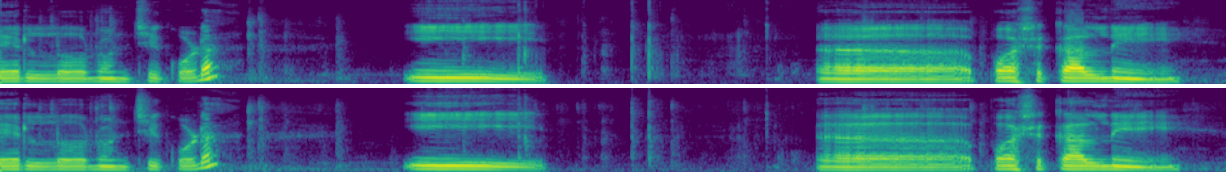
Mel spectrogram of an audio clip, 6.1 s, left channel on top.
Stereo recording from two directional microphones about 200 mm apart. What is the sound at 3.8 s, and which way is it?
Speech, 20° right (ahead or behind).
